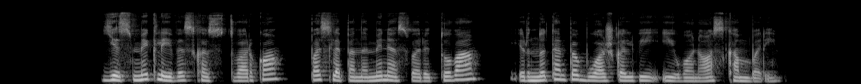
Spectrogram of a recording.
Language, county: Lithuanian, Vilnius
